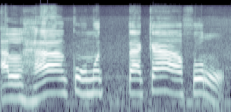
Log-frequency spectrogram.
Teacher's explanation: Ra-nya tebal, diangkat pangkal lidahnya.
